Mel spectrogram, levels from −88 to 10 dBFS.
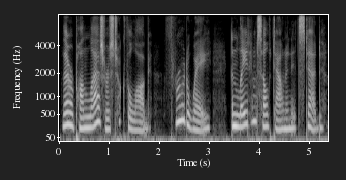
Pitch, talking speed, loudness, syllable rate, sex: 235 Hz, 165 wpm, -17 LUFS, 4.6 syllables/s, female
